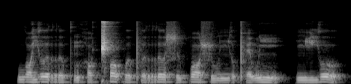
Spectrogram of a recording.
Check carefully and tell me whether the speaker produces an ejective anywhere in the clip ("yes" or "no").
yes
